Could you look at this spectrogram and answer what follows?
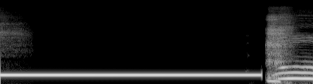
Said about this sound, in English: I would just bleep over, just bleep over the punchline, like, and then audience, you can imagine like, what that joke was.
